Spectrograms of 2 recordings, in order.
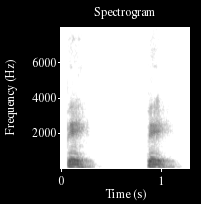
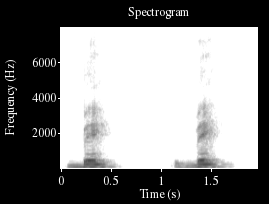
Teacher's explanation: la B primero haces vibrar el asunto antes de atacar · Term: sonora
